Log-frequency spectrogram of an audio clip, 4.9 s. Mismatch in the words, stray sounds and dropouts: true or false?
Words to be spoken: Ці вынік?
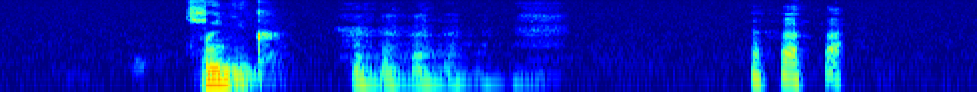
true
